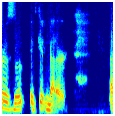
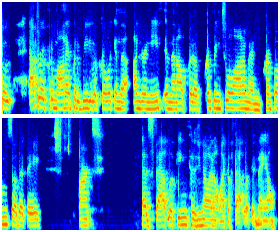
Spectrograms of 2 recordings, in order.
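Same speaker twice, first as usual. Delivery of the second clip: ordinary talk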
